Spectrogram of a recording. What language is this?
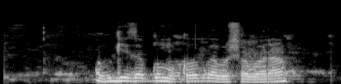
Kinyarwanda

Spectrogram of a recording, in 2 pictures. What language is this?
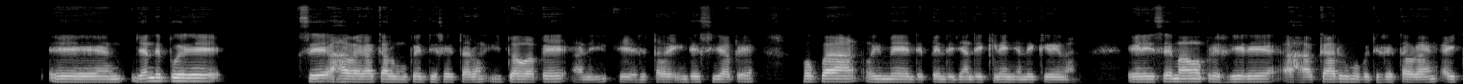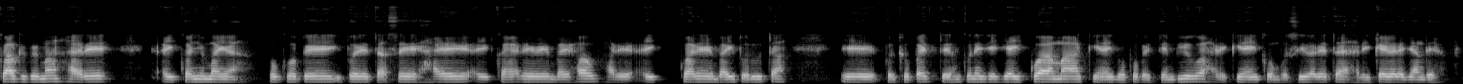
Eastern Bolivian Guaraní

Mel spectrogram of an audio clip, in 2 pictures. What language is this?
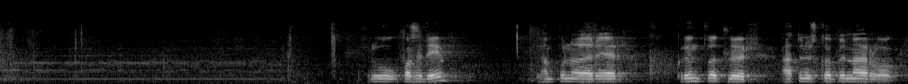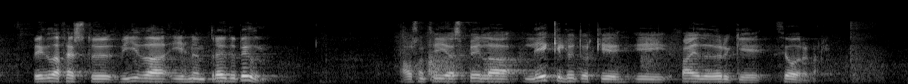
Icelandic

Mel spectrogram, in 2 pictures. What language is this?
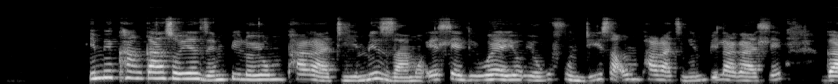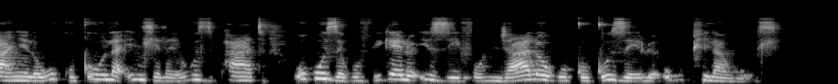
North Ndebele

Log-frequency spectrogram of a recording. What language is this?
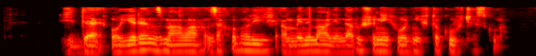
Czech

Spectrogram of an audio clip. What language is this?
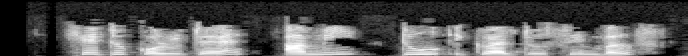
Assamese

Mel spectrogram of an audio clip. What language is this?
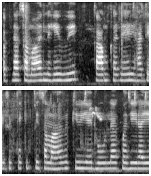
Hindi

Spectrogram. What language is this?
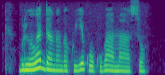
Ganda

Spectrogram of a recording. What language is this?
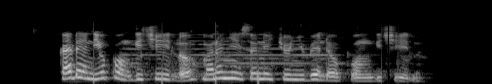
Luo (Kenya and Tanzania)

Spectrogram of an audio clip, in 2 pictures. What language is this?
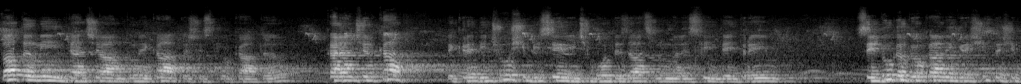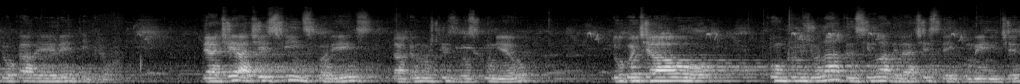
Romanian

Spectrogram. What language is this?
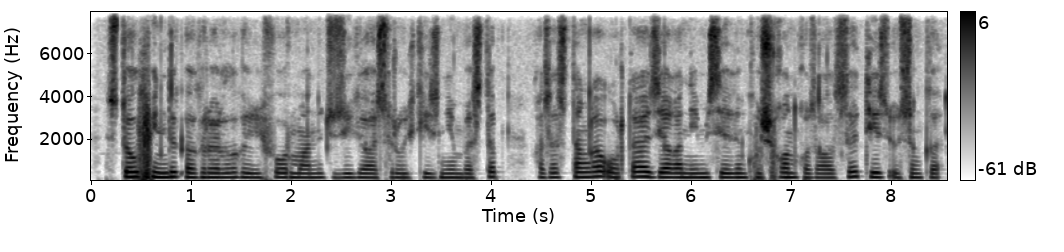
Kazakh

